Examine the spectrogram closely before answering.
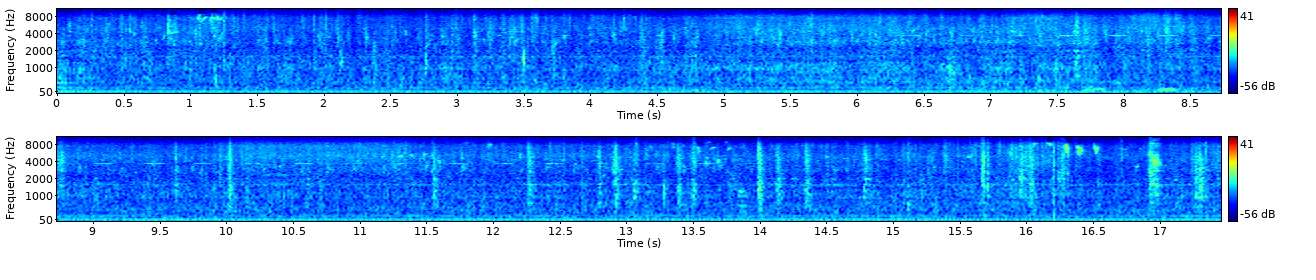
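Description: Cow hooves clatter on a slatted floor.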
